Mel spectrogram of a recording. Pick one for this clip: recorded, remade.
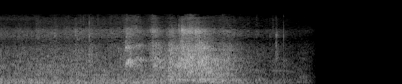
recorded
